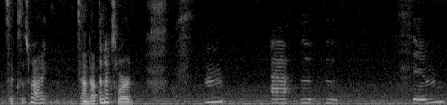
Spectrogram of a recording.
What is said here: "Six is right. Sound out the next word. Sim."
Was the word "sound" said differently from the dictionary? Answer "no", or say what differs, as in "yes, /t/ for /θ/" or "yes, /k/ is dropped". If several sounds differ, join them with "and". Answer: no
